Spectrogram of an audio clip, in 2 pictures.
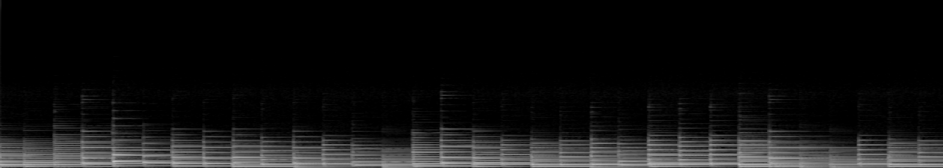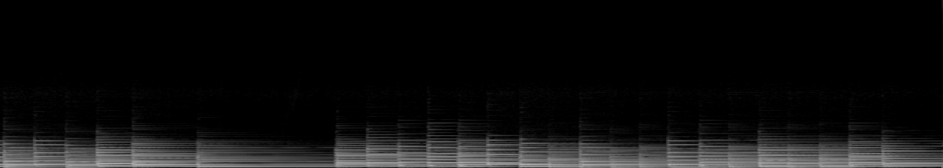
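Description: Background solo piano music, a steady run of notes. About two-thirds of the way through, a held chord dies away before the playing resumes.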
